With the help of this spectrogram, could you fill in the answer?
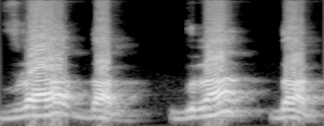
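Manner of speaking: ব্রাদার in two separate beats, ব্রা then দার; split into syllables. Shown as a demonstration. Teacher showing a two-syllable word, ব্রাদার said syllable by syllable. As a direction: pause between ব্রা and দার. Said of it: "ব্রাদারটাও সেই একইভাবে".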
